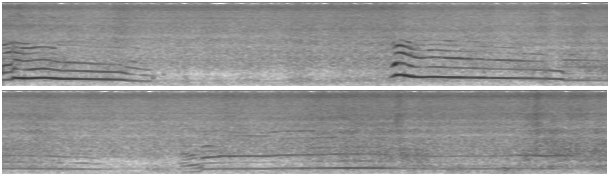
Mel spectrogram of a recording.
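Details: Tonka, a giant Alaskan Malamute, unhappy and crying like a baby: three long, wavering whines, each starting high with a sharp onset and sliding lower into a sustained moan, about four seconds apart, with faint room noise.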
